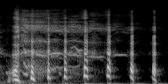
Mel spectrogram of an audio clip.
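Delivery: high laugh. Real, not acted. Laughing at own joke.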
